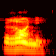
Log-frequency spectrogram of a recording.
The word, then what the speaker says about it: Rony: nome curiosamente em hebraico em português é Ron mas em hebraico também é a pronúncia seria Rony Ron como Ron então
